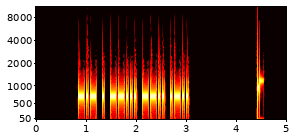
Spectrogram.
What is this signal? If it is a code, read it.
Morse code, heard as a keyed tone, about 29 wpm, 700 Hz. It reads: KE7ZL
